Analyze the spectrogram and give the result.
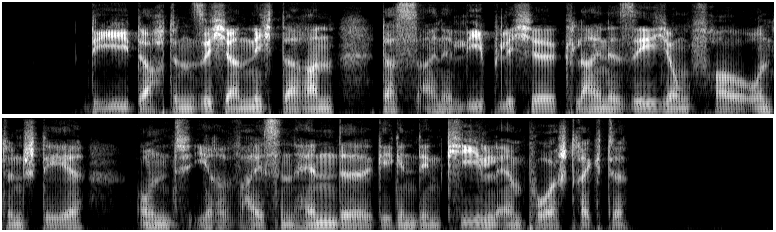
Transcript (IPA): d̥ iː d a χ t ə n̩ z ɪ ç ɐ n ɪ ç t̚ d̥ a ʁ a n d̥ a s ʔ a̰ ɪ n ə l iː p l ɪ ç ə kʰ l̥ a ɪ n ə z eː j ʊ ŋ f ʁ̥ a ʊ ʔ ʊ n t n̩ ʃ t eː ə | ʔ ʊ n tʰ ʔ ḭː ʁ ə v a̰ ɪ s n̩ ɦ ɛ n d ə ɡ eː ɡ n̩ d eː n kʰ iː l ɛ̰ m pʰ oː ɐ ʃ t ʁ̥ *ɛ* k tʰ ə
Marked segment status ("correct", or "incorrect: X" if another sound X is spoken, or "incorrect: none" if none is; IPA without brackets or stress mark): correct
